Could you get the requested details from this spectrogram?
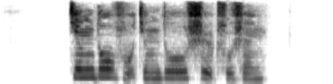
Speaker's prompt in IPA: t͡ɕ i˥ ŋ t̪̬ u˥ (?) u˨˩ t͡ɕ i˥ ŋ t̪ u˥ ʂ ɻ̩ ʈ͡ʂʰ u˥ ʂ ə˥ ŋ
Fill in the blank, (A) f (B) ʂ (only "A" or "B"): A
